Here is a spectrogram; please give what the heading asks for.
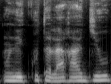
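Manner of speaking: normal talking voice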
